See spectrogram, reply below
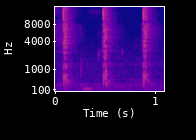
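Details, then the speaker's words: Man's first shockwave therapy treatment, tried as an alternative before surgery: three sharp, evenly spaced clicks, about two per second, in a quiet room. Pulses from a shockwave therapy device. "we're going to try a few things to see if it'll work before surgery so today he got shotwave therapy"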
